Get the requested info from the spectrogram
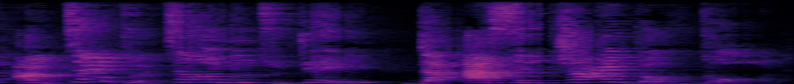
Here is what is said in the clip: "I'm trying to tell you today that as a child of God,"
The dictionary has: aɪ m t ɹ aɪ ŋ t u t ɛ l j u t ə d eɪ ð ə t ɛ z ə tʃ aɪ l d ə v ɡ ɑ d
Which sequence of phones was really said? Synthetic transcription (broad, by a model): aɪ m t aɪ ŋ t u t ɛ l j u t ə d eɪ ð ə t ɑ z ə tʃ aɪ l d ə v ɡ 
